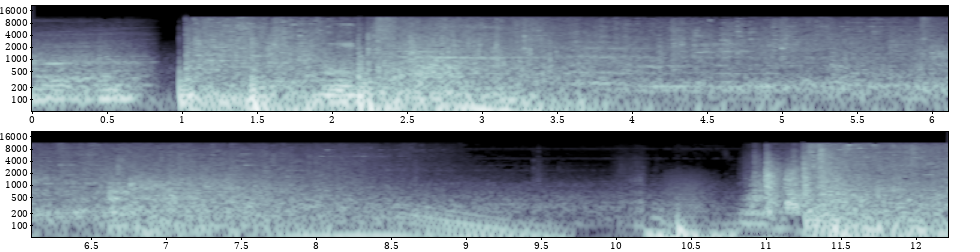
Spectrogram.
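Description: Glass shatters loudly as a truck crashes through a window.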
